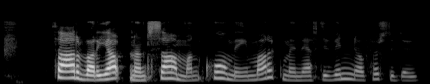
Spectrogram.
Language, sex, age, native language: Icelandic, female, 14, Icelandic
